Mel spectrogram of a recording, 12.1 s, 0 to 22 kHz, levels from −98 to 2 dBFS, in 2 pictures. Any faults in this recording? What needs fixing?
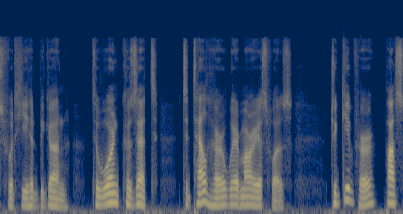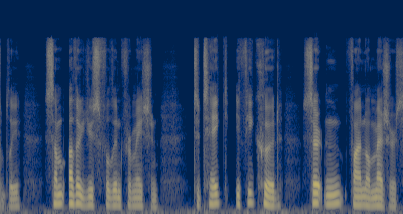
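Nothing in this speech recording needs fixing. No faults can be heard anywhere in it, so no repair or preventive change is called for.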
